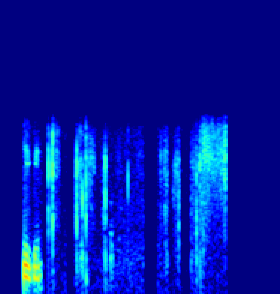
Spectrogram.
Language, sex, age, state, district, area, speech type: Hindi, male, 30-45, Uttar Pradesh, Varanasi, urban, conversation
